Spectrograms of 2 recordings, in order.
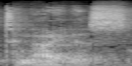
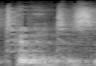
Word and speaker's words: tinnitus: get older I'm talking about tinnitus you might pronounce it tinnitus tinnitus is more technically correct but whatever the pronunciation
